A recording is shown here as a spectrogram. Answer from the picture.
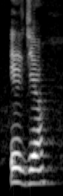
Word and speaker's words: ella: The letter ya, the double L sound in Spanish is pronounced the same as Y in Spanish. Ella, talla.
